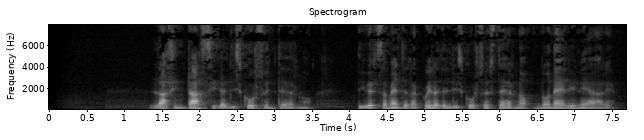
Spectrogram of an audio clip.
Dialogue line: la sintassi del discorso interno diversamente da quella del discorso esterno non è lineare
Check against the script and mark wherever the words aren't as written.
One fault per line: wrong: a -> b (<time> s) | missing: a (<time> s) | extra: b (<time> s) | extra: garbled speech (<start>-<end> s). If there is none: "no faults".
no faults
